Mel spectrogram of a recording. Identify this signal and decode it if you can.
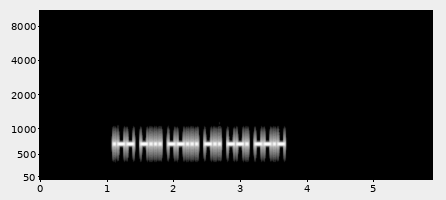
Morse code, heard as a keyed tone, about 36 wpm, 700 Hz. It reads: WB7DGQ
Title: USA Call Signs - 6 Characters - Repeated 2x - 35wpm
